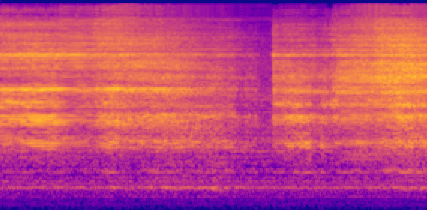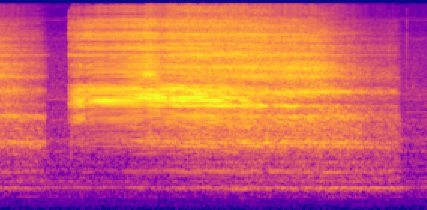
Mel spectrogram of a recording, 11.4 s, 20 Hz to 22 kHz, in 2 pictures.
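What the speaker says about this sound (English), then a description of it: "And that 3/8 gouge is really the only tool I've got to get in there and make these detail cuts." A 3/8 gouge cuts wood on a lathe while turning a wine glass, giving a continuous close rasping scrape that pauses briefly twice and grows louder as the cut deepens.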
